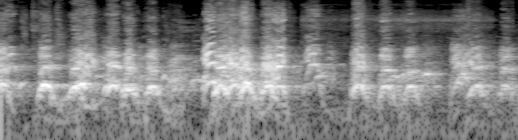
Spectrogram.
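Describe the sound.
Dogs bark and yip at a dog shelter housing more than a hundred dogs. Many overlapping barks come in quick, irregular bursts with a few whimpers between them, loud and without talk.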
